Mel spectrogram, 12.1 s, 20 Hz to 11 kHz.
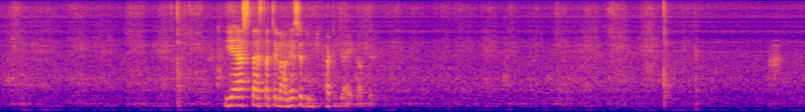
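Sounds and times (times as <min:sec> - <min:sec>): stirring and pouring in a pot: 0:00.0 - 0:03.4, 0:04.0 - 0:10.5.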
